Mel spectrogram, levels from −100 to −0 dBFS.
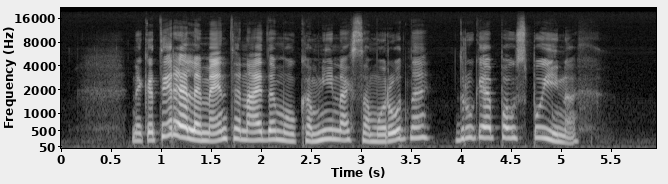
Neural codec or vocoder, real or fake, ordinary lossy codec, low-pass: none; real; none; 19.8 kHz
